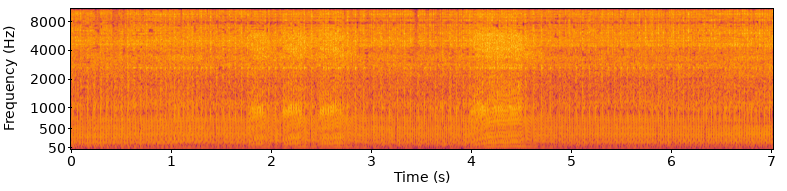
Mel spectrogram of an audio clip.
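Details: Bolens two-stroke string trimmer after its disconnected throttle cable was reconnected, started without choke: buzzes steadily at idle and picks up crisply on two throttle blips, clean and even; normal running.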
